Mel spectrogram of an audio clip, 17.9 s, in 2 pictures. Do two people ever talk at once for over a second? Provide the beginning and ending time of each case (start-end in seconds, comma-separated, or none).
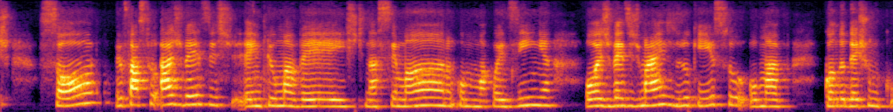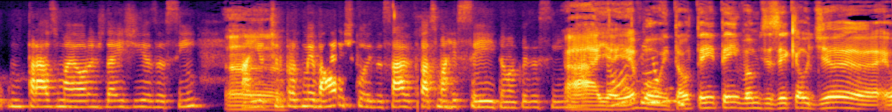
14.5-15.8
